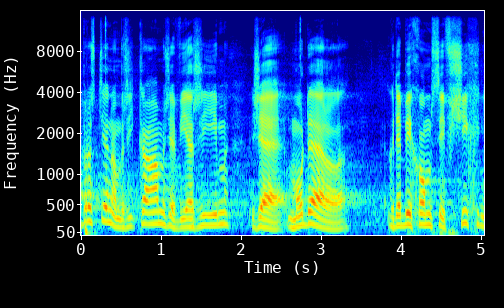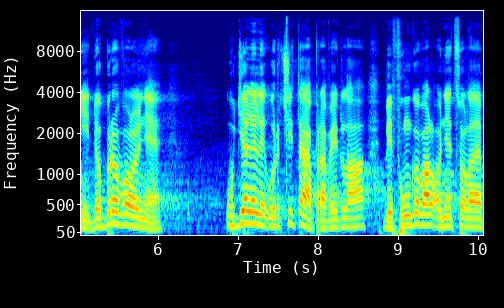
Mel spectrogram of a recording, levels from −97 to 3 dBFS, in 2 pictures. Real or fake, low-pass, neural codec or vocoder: real; 14.4 kHz; none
